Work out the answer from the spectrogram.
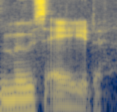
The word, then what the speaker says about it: Mooseade: It is Moose. It says it's pronounced Mooseade, so I think I got that one.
